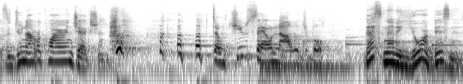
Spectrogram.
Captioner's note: chuckles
